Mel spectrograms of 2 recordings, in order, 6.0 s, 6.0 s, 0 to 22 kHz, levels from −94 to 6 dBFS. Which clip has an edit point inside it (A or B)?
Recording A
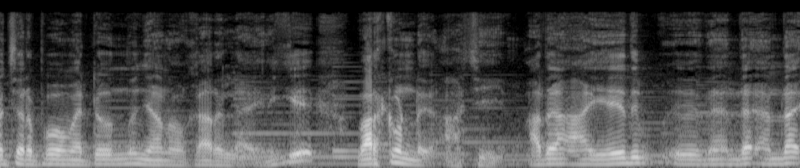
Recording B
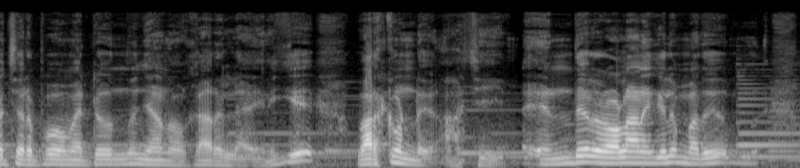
B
